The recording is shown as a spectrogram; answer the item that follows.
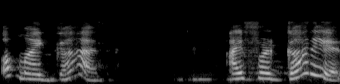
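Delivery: shocked, surprised, startled exclamation. Teaching an english example phrase, demonstrating a shocked exclamation. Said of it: "ekspresi kaget".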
